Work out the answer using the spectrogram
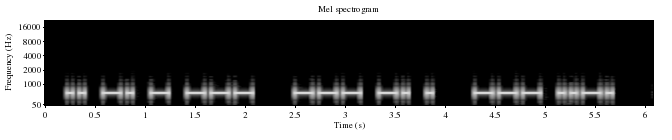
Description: Morse code, heard as a keyed tone, about 20 wpm, 600 Hz. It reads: INTO ONE OF
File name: cw-books / winnie-the-pooh / winnie-20wpm-page-0025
